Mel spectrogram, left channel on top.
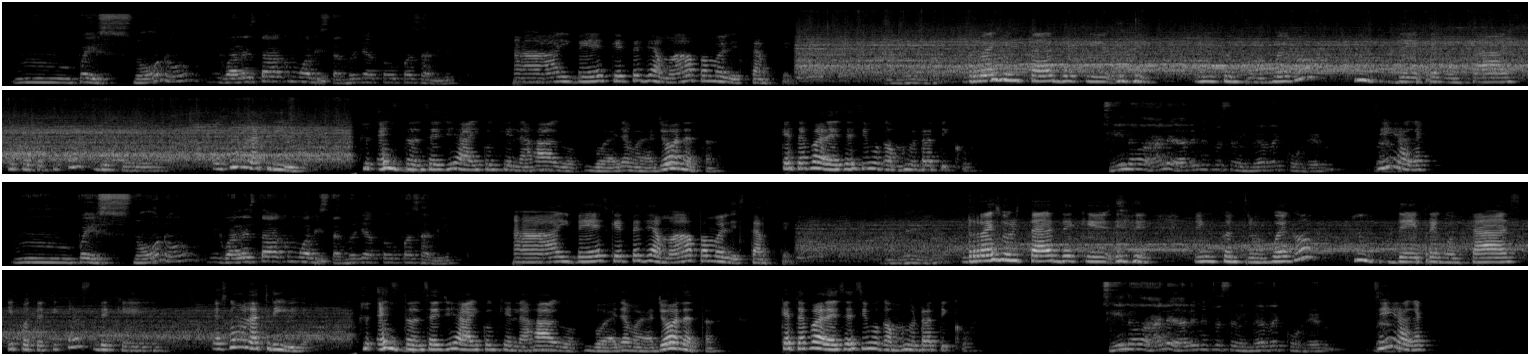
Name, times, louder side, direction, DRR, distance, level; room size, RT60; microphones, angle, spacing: voice 1, 0.1-4.6 8.8-9.5 19.3-19.4 26.3-28.6 29.0-29.3, right 2 dB, 30° right, 0.6 m, -41 dB
voice 2, 5.1-7.9 9.6-13.1 13.5-16.9 17.4-18.3 18.8-22.4 23.1-25.0 29.0-29.4, right 3 dB, 85° right, 0.6 m, -32 dB
sound 1, 7.9-18.8, left 7 dB, 80° left, 0.4 m, -38 dB
4.0 x 2.3 x 2.2 m
head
